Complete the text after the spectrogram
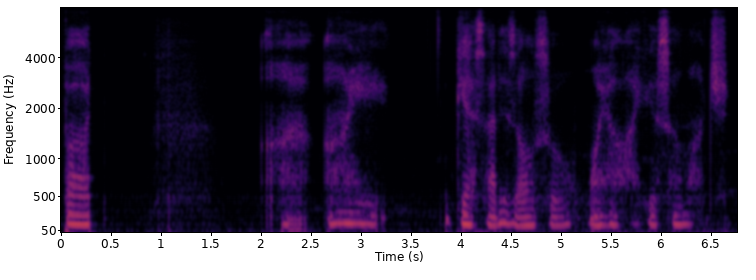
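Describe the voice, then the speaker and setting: A man's voice: medium pitch, level tone, slow, husky. A man playing a shy, flustered young social outcast in a romantic audio roleplay, speaking hesitantly with stammers and sighs. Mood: reluctant confessing.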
